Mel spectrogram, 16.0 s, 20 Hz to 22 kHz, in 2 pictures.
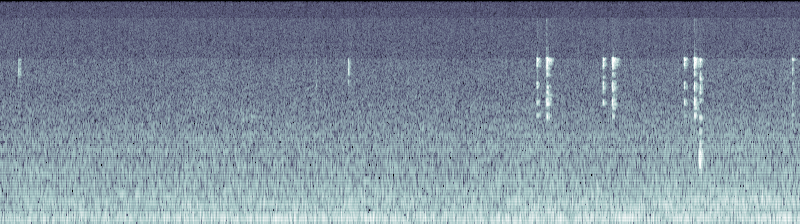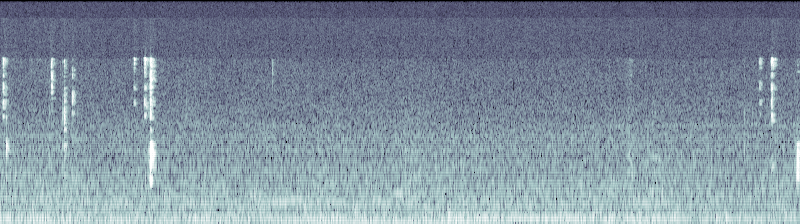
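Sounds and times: faint computer mouse clicks: 5.4s - 6.2s, 6.8s - 7.1s, 7.9s - 9.6s, 15.6s - 16.0s.

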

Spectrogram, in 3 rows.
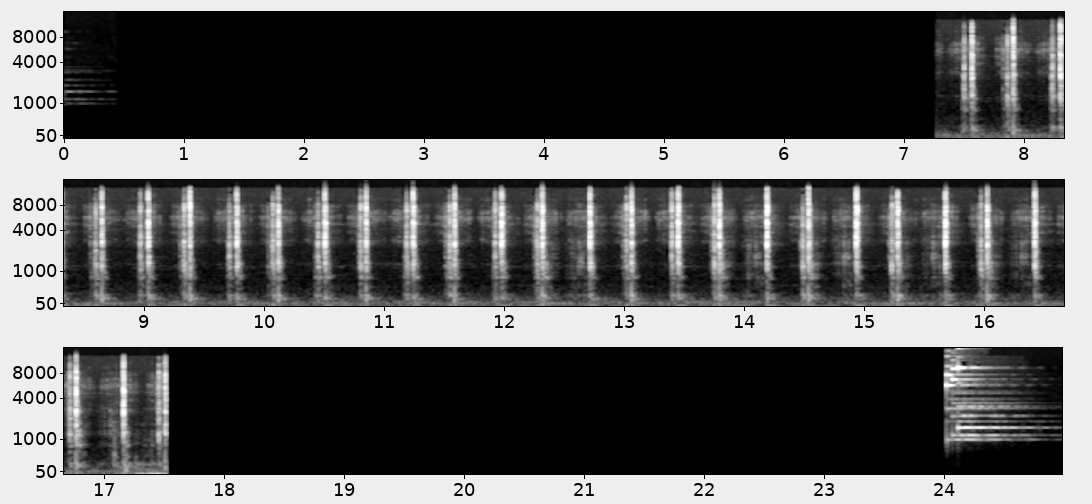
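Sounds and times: clock ticking: 7.3s - 17.5s.

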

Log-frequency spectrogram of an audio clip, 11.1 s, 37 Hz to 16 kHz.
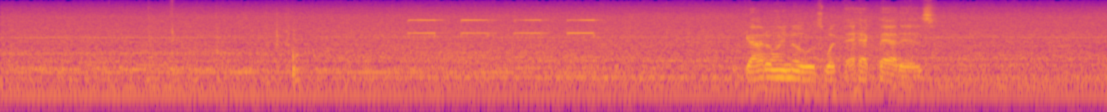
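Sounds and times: steady hum: 0.0s - 11.0s
battery backup beeping: 4.0s - 6.1s.

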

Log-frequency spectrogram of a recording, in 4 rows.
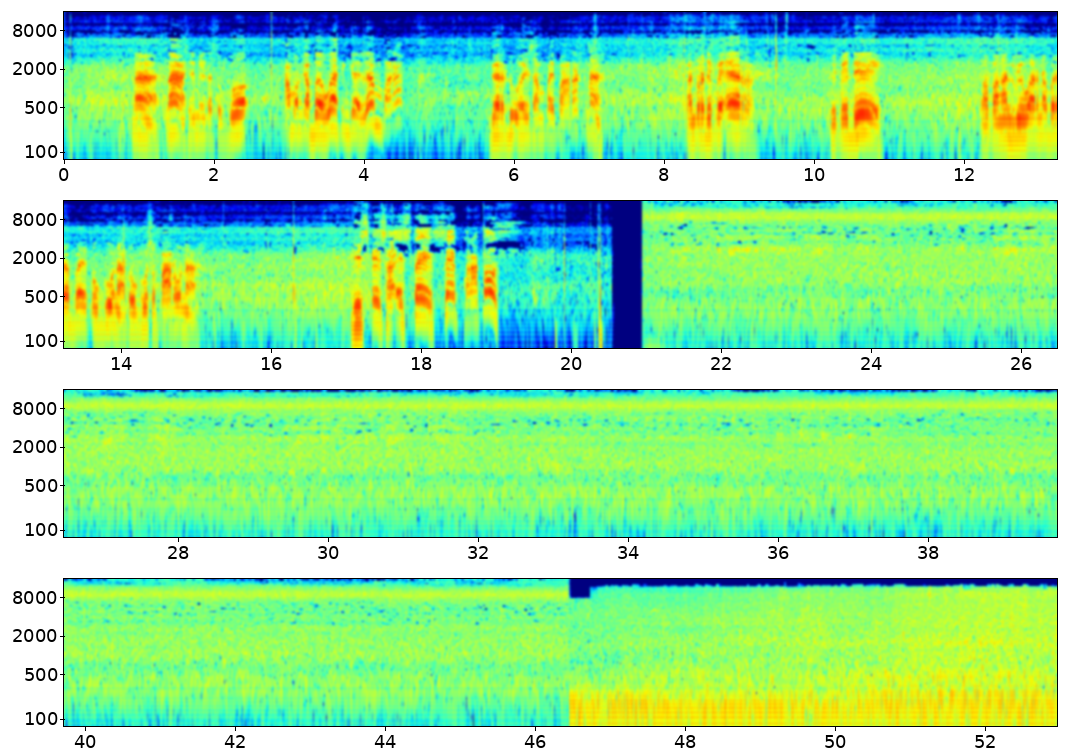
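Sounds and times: rushing water: 0.0s - 52.9s
deep rumble: 46.5s - 51.3s.

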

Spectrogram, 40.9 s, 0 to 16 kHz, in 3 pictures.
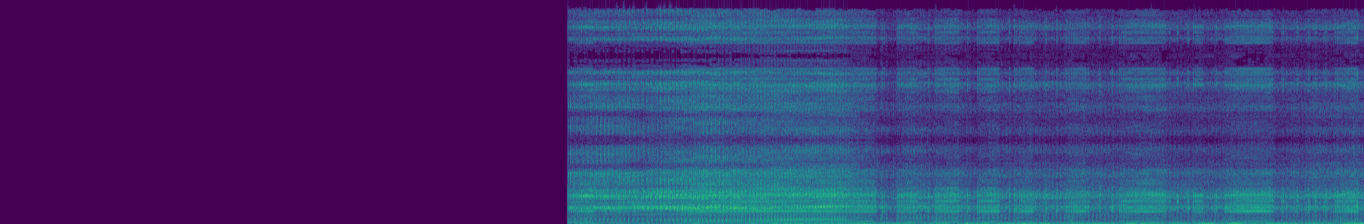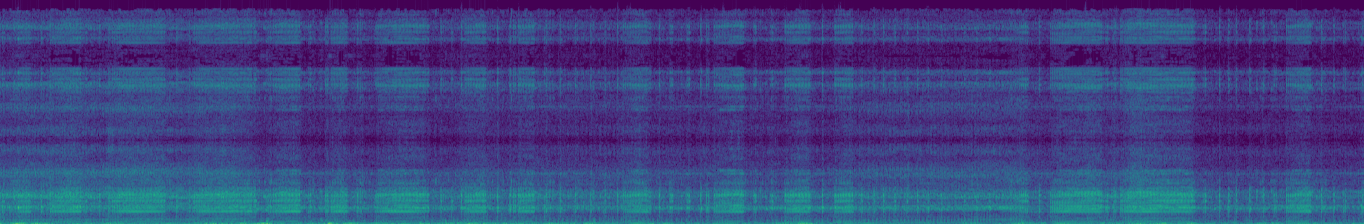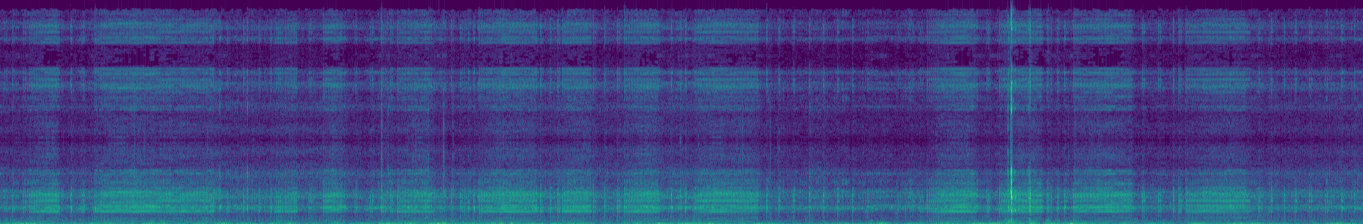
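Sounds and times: dirt bike engine running: 5.7s - 40.9s.

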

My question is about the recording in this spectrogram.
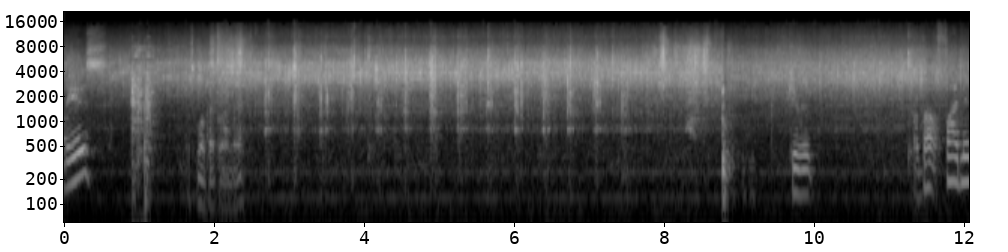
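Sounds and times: fish sizzling in a skillet: 0.0s - 12.0s
pepper mill grinding: 1.6s - 11.4s.

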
